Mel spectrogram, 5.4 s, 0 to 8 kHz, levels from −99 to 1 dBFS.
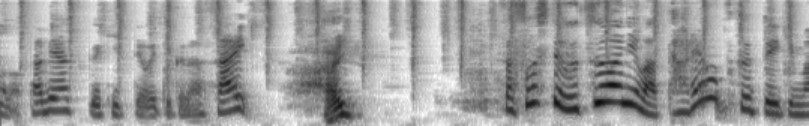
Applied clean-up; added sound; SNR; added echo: classical method WPE with log-MMSE.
